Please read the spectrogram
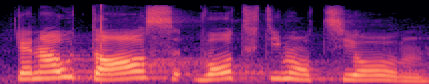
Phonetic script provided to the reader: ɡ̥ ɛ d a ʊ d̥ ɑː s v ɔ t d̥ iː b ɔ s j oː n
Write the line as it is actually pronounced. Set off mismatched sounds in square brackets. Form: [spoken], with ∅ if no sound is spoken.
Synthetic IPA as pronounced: ɡ̥ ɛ [n] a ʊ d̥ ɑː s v ɔ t d̥ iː [m] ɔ [t͡s] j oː n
